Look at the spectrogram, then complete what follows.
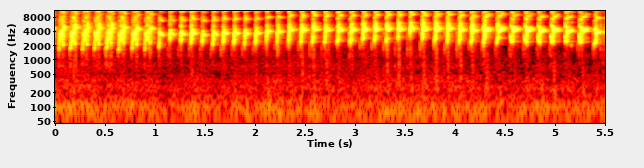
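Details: Lovebird ngekek used as a lure for teaching birds the long trill: a steady, rapid chattering of evenly spaced sharp notes, high and slightly buzzy, sustained throughout.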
